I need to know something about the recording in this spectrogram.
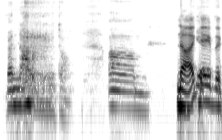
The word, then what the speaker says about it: Bernardo: Yeah, but his real name is You ain't roll your R's though. Bernardo. Bernardo.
